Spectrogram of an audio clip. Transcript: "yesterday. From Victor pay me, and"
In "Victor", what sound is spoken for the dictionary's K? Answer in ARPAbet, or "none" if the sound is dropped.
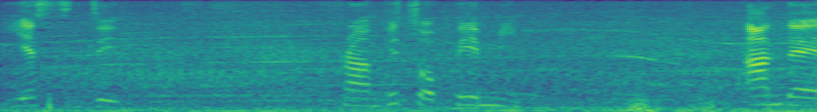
none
